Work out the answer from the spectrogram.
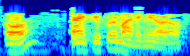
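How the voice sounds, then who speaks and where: Stuffy professor, pedantic, hesitant, lively swooping intonation, 1940s radio comedy, dull narrow-band recording. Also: male voice, lowish voice, fast talker, breathy edge. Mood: prim, polite. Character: stuffy, bookish zoology professor, politely exasperated.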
